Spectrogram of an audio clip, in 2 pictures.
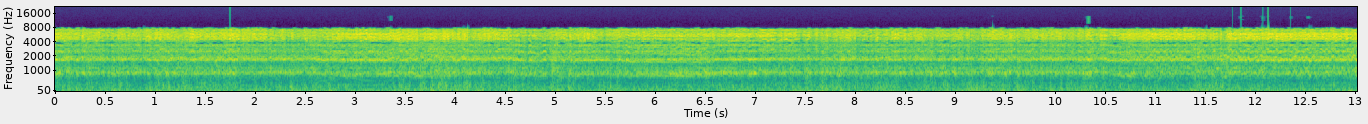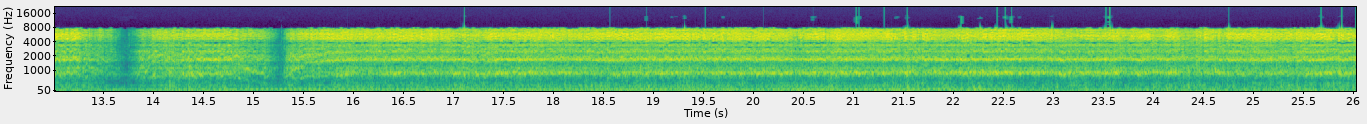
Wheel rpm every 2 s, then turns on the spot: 230, 220, 220, 220, 230, 220, 160, 130, 220, 230, 230, 230, 230.
none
